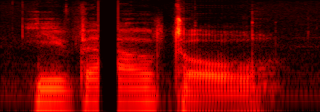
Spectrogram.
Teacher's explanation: You do want to stress on the second syllable, on the vowel syllable.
